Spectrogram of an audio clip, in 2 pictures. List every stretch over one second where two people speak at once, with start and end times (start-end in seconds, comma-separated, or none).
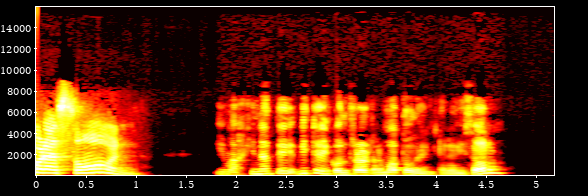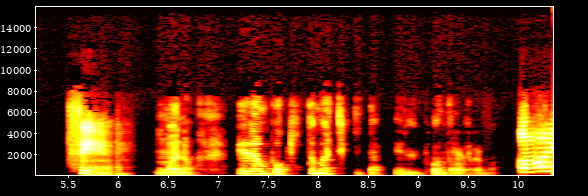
none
